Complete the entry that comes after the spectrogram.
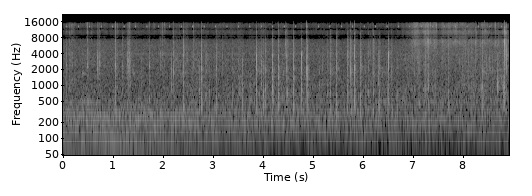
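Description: Long nails tap the sides and top of a small rectangular printed cardboard perfume box, possibly with the bottle inside, held upright on a table. Light, dry taps come in quick irregular bursts that grow denser and sharper in the middle before easing off over a faint steady hiss.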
